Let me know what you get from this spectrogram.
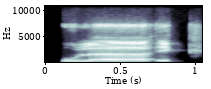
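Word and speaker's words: أولئك: Ulaik, ya ini juga wawunya dianggap tidak ada.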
